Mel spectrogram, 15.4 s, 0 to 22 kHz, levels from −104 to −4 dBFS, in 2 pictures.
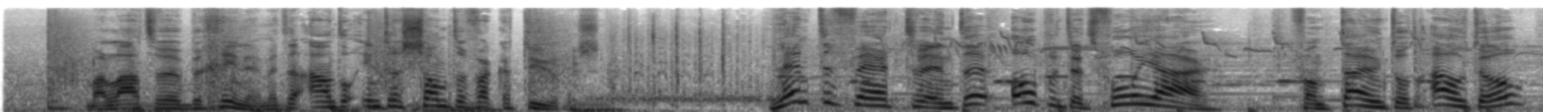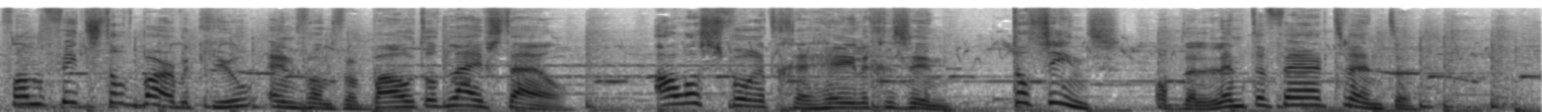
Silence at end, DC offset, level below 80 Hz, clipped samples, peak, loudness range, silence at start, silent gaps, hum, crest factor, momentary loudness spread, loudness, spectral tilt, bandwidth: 0 s; under 0.1%; -34 dBFS; under 0.1%; -4 dBFS; 2 LU; 0 s; none; none; 12 dB; 10 LU; -16 LUFS; -4 dB/octave; 16.5 kHz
